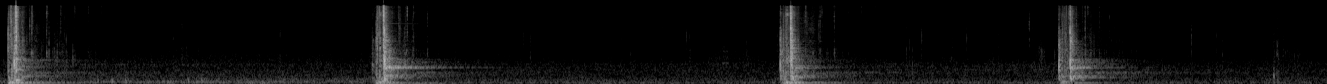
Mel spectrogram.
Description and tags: bike thumps front
bicycle hitting ground after a jump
